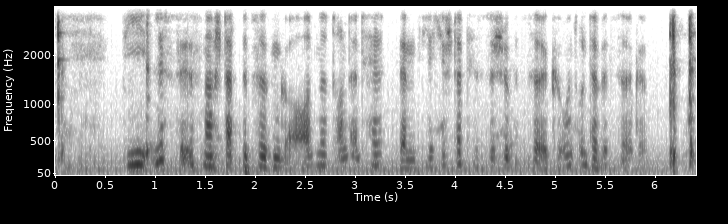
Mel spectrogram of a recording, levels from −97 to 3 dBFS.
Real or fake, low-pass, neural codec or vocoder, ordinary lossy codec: real; 3.6 kHz; none; Opus, 24 kbps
